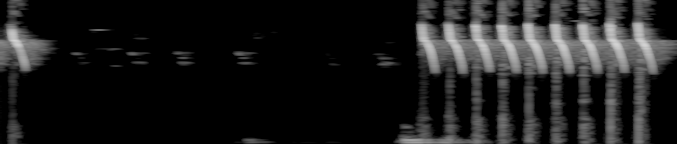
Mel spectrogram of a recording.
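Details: A vigorously singing bar-winged prinia of the crystal type, recorded as master song for contest birds, gives one lone high descending chip, then after silence a quick even run of nine sharp falling notes.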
